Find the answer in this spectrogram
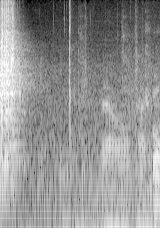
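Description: Cordless impact driver running a self-tapping screw home into a metal mounting bracket, stopping a fraction of a second in; a few light clicks follow.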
